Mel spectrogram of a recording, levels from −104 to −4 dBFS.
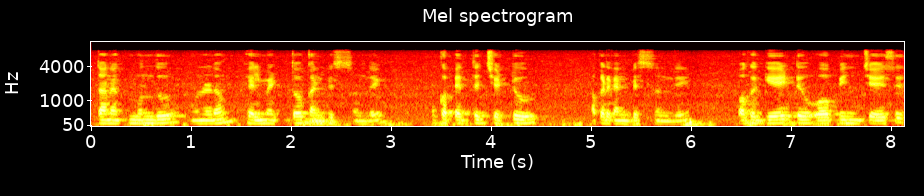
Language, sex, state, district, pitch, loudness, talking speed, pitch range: Telugu, male, Andhra Pradesh, Manyam, 130 Hz, -18 LUFS, 110 wpm, 120-135 Hz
